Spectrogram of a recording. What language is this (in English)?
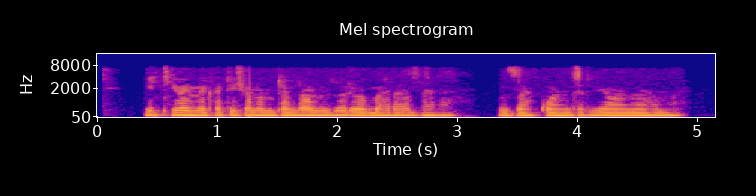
Swahili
